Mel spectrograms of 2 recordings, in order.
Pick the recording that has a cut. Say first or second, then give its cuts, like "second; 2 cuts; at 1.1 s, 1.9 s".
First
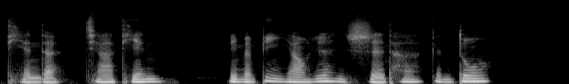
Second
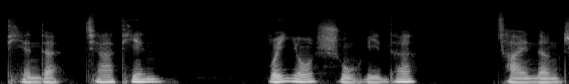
first; 1 cut; at 2.2 s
